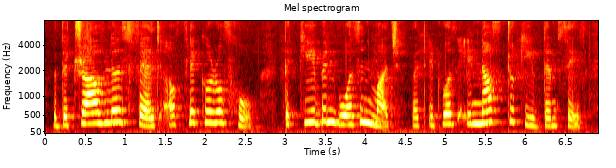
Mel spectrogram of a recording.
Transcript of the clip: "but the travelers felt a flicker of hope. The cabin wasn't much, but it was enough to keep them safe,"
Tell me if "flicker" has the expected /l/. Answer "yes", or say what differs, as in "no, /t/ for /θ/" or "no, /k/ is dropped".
yes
